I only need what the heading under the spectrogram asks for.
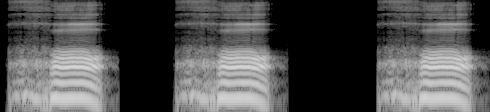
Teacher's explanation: اور یاد رکھیں کہ خو کی ادائیگی میں خرخراہٹ کی آواز پیدا نہ ہو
